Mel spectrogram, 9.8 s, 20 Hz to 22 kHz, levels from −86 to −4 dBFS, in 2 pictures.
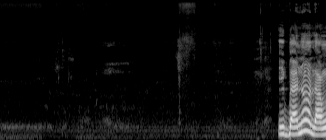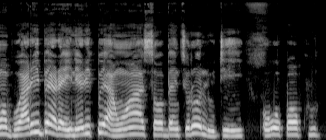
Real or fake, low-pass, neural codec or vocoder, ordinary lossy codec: real; 19.8 kHz; none; MP3, 96 kbps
